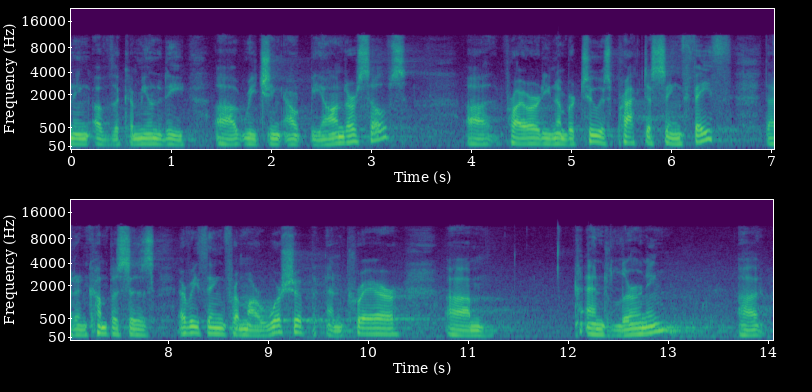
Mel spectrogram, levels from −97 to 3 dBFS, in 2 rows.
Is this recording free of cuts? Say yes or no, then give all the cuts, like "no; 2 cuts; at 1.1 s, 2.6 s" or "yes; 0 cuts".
yes; 0 cuts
